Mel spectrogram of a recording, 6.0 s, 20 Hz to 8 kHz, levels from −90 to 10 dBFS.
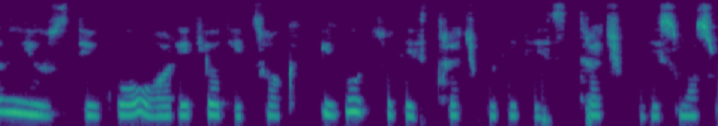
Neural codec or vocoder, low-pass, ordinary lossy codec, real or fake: none; 7.2 kHz; none; real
